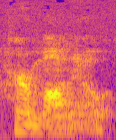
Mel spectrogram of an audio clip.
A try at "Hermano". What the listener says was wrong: Hermano, You don't pronounce the H.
